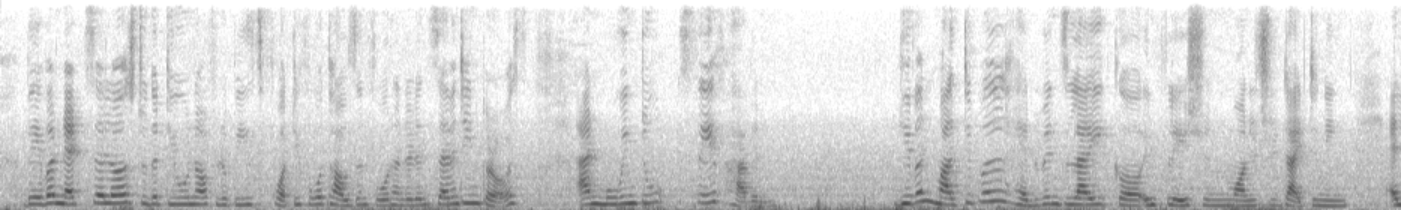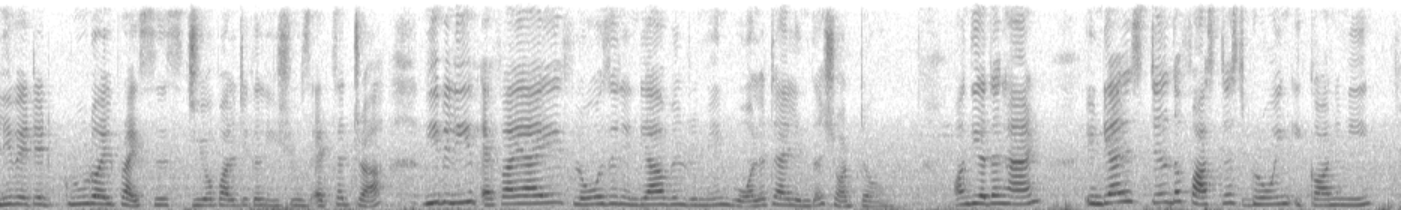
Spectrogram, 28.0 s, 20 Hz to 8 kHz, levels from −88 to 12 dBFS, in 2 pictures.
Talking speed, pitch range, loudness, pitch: 120 wpm, 230-285 Hz, -30 LUFS, 255 Hz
